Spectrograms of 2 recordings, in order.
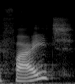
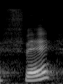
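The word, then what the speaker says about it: fait: Lembrando, não é fight, né? É fé. F A I T. A i sempre som de e o t é mudo, que l'amour faz sofrir,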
